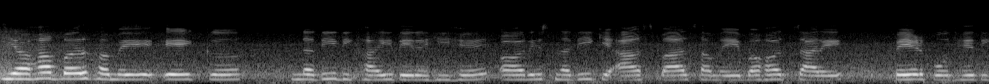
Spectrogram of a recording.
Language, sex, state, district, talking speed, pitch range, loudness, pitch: Hindi, female, Madhya Pradesh, Dhar, 120 wpm, 215-260 Hz, -18 LUFS, 230 Hz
